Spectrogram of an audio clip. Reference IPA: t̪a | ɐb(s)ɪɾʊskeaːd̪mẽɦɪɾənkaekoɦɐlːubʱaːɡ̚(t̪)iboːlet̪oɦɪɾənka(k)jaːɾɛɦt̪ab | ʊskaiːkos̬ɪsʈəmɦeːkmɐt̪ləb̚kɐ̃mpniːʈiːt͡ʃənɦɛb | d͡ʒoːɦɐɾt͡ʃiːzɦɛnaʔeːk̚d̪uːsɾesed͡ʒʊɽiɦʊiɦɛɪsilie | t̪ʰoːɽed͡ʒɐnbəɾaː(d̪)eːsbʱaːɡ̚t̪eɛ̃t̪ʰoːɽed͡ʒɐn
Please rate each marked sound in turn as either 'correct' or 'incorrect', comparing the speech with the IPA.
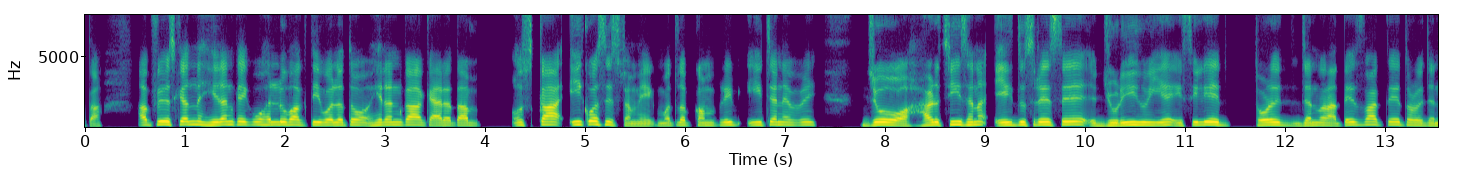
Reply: incorrect: f, correct, correct, incorrect: t̪

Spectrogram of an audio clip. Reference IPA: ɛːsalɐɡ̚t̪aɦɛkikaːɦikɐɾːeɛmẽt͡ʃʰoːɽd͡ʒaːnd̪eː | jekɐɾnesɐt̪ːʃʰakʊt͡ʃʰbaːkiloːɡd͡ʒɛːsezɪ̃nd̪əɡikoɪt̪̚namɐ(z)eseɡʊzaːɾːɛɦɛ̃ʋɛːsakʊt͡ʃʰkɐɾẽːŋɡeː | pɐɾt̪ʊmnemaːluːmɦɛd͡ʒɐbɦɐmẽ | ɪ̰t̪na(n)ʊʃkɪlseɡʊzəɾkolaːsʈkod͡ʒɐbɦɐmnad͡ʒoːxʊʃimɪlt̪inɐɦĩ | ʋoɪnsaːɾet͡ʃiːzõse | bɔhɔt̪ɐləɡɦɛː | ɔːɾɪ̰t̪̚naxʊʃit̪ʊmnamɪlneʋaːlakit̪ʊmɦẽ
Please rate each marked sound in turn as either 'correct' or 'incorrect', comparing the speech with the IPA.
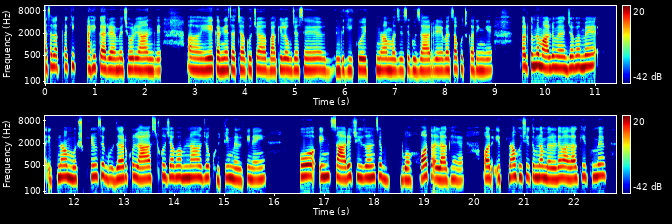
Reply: correct, incorrect: m

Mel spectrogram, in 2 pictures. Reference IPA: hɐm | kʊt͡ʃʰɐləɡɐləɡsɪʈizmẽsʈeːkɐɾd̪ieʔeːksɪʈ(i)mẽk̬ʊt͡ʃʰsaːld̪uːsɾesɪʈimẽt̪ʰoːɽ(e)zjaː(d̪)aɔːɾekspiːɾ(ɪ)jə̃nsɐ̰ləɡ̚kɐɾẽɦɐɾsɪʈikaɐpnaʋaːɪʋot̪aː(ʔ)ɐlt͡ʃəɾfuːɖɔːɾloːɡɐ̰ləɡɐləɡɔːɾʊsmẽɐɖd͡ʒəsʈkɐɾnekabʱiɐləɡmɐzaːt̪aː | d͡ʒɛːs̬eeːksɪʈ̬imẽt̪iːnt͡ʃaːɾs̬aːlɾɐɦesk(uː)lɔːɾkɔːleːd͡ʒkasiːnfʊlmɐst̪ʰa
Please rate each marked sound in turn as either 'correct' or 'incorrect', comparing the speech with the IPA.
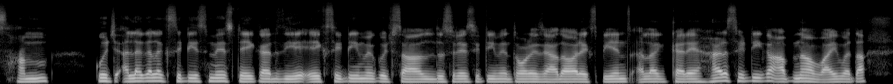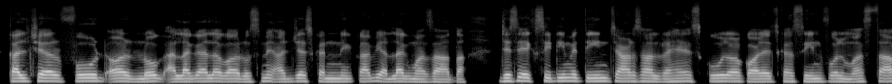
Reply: correct, correct, correct, incorrect: i, incorrect: k, correct

